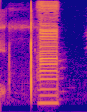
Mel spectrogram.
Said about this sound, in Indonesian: Suara notif, notif. Oh, notif di ini.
